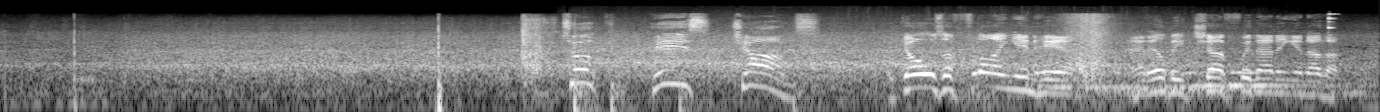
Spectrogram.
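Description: A large stadium crowd cheers after a goal.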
